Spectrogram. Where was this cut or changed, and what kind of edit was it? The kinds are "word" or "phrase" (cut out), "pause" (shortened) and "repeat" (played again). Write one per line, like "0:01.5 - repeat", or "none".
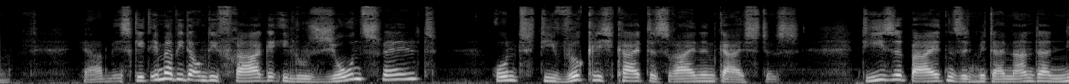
none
